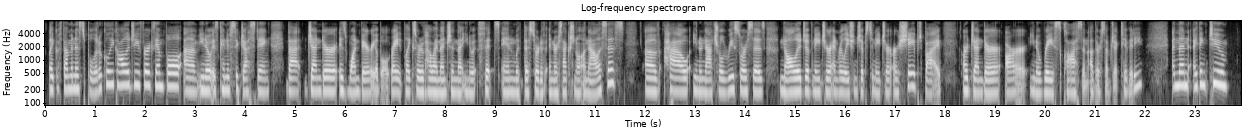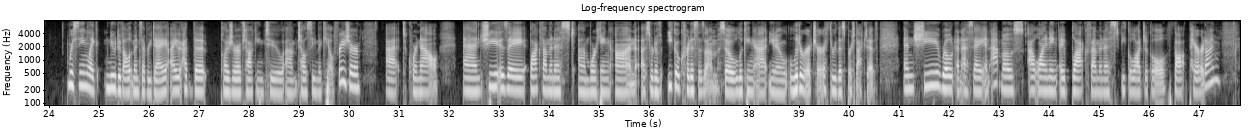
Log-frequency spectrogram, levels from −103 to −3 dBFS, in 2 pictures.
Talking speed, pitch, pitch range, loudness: 155 wpm, 190 Hz, 180-215 Hz, -17 LUFS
